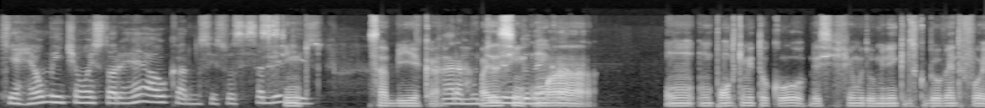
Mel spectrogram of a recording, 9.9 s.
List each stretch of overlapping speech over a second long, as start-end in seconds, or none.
4.3-5.8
